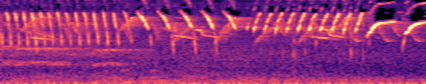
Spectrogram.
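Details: Canaries singing while one tempts the others to join: dense, overlapping rapid chirps and trills, fairly soft, ending in a few brighter swept whistles, with steady low background noise.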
